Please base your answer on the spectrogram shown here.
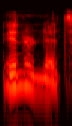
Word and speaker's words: internet: Oh, internet's another good example of the t can drop internet because it's not in the stress syllable and it's after an n.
